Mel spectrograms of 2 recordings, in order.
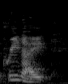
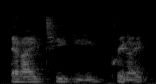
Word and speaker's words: Prehnite: So the Prenite, it's spelled Prehnite, Prenite.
